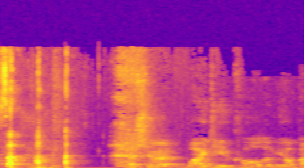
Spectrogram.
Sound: laughter

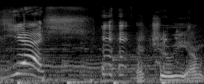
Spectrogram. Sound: Eggward laughs with childlike innocence

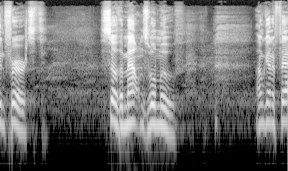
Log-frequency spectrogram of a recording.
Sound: congregation repeats words

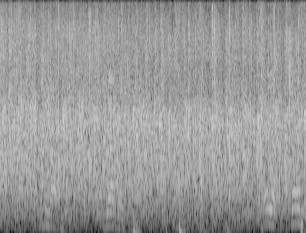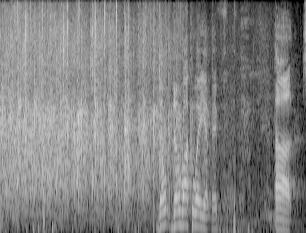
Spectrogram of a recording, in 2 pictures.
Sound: applause

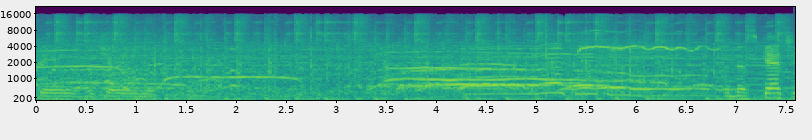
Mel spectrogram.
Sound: cheering and clapping

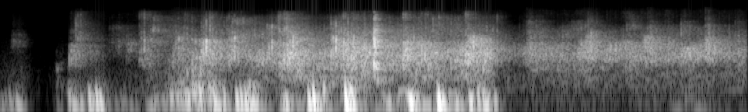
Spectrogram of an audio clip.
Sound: applause

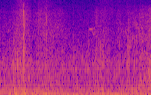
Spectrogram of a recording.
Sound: water splashing

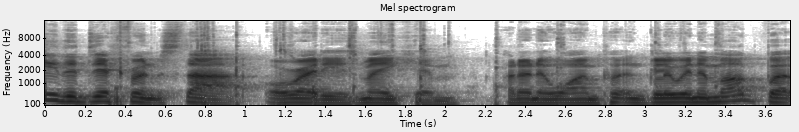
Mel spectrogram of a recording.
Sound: liquid gurgling

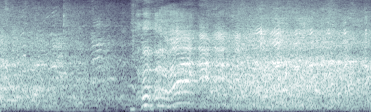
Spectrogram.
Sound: Bottom laughs

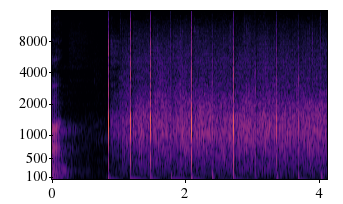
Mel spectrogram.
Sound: audience applauds

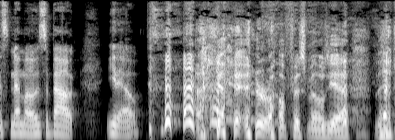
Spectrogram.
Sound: laughing

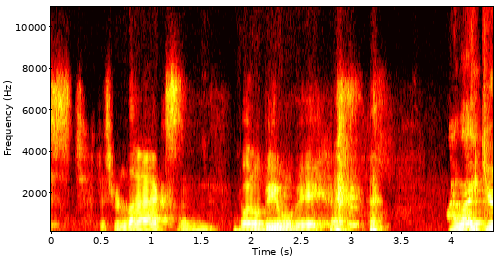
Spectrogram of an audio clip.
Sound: chuckles

